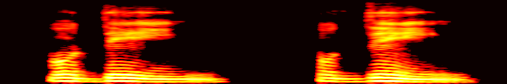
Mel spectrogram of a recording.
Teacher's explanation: casi siempre que se utiliza la E al final, se termina convirtiendo a este sonido como de un diptongo, como EI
